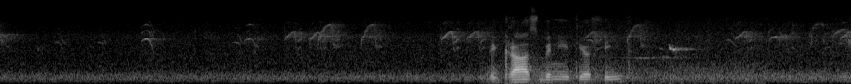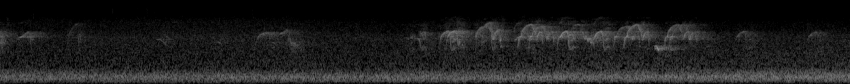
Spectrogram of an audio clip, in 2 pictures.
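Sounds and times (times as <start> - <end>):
low outdoor background: 0.0 - 10.5
small birds chirping: 2.3 - 9.4, 12.6 - 17.0.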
